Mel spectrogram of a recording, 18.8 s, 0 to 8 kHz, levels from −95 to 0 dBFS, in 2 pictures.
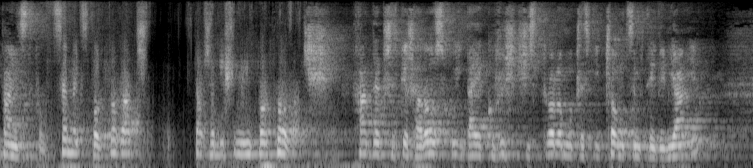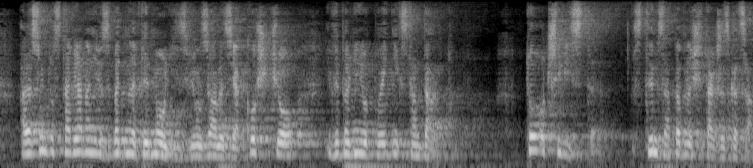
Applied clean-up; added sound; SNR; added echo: neural separator model SepFormer DNS4.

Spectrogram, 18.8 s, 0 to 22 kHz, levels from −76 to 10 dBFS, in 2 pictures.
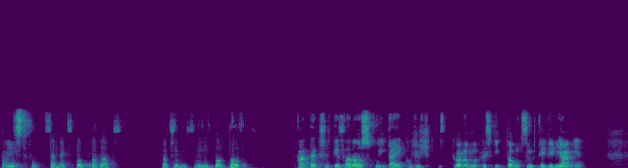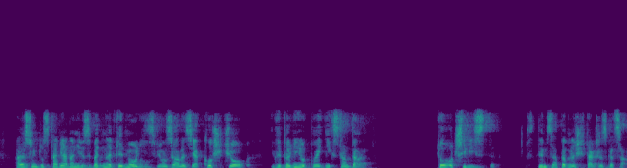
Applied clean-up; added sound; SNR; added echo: neural mask model DeepFilterNet 3.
